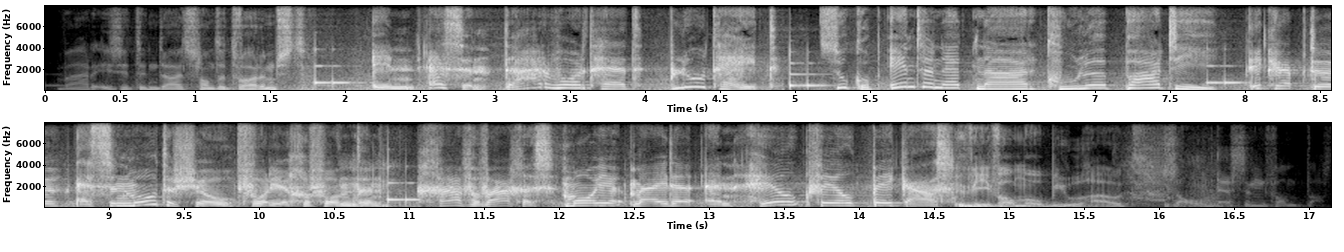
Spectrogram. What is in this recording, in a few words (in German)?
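Dutch, Werbung; sprecher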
